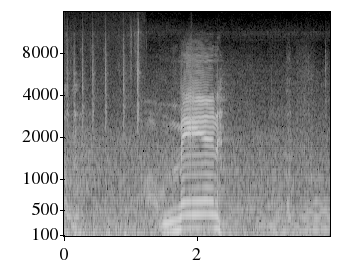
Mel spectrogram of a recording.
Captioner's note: clicking continues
